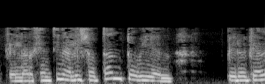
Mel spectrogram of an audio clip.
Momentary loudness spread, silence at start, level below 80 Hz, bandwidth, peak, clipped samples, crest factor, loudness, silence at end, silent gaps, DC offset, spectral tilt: 12 LU; 0.05 s; -42 dBFS; 6 kHz; -4 dBFS; under 0.1%; 12 dB; -15 LUFS; 0 s; none; under 0.1%; -9 dB/octave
